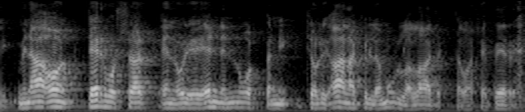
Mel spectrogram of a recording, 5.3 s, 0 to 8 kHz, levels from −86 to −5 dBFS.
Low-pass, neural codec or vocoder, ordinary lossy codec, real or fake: none; none; none; real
